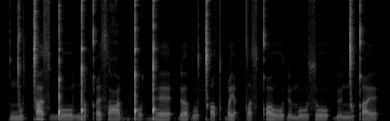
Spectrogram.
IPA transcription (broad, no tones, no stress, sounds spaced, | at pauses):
ŋ͡ǀ u ǀ a s ŋ͡ǃ oː ŋ͡ǃ ɪ qʼ i s ʕ ɛ b ɡ͡ǃ ɔ ɡ͡ǃ ɛː ʔ ɗ ɐ ɓ o ǀʰ a tˤ ɓ e ʔ tˤ ø s qʼ oː ɗ ø m oː s oː ʔ ɠ ø ŋ͡ǀ ə qʼ ɛ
